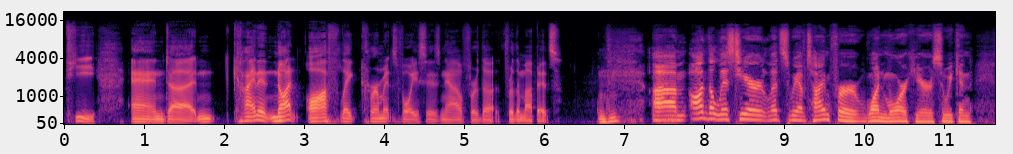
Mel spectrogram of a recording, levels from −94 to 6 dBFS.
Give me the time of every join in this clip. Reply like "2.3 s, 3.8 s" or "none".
6.7 s, 7.8 s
